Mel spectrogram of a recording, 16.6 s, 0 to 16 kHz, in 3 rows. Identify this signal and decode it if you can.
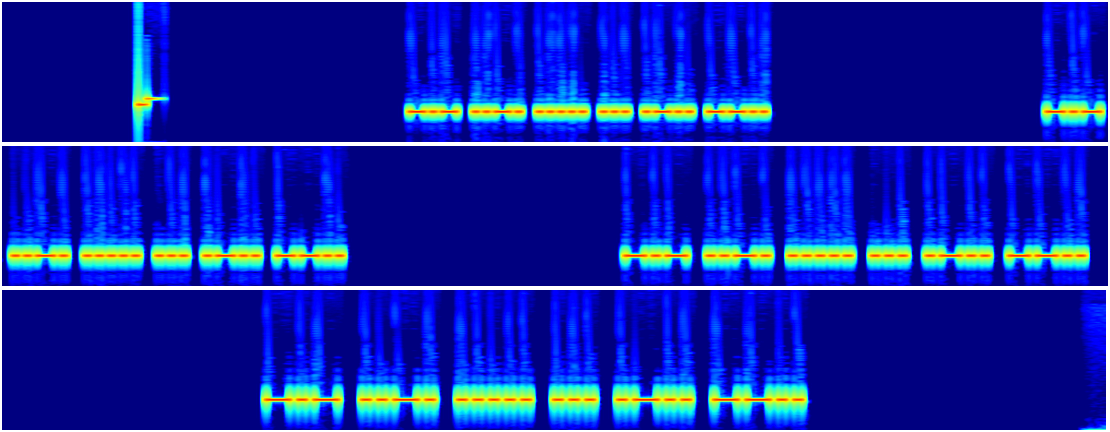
Morse code, heard as a keyed tone, about 36 wpm, 700 Hz. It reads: KF5SLZ KF5SLZ KF5SLZ KF5SLZ
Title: Speed Racing - USA 2x3 Call Signs 30wpm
